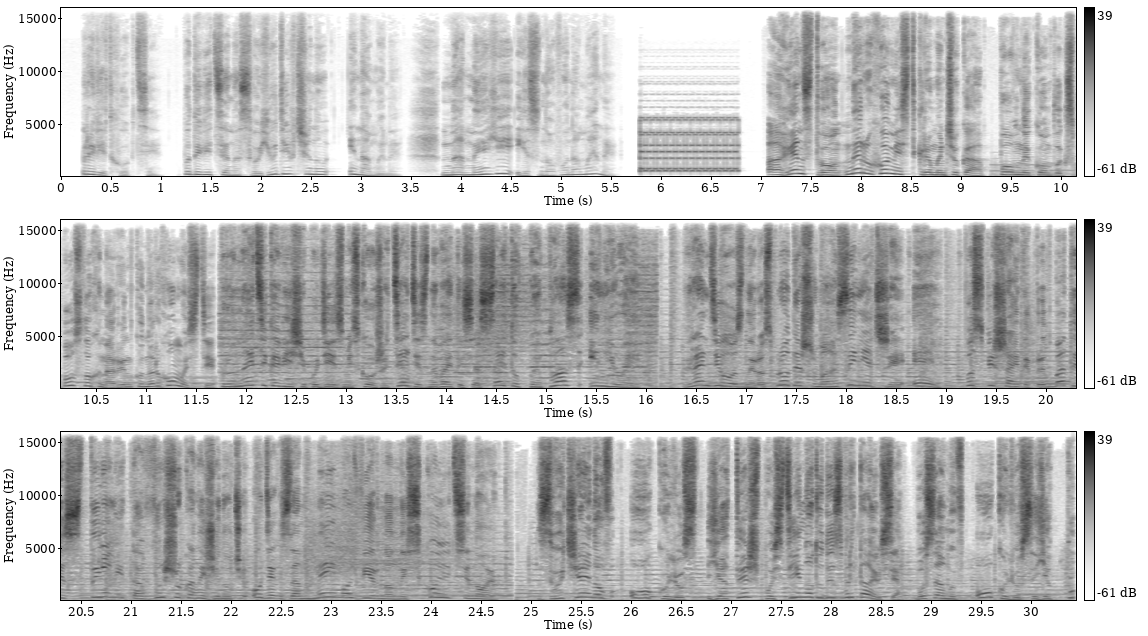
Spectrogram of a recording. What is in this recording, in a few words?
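Ukrainian female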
